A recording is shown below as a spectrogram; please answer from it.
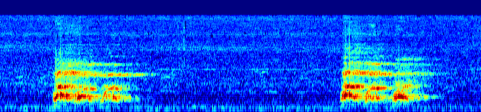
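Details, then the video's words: Dog barking on Spruce Street, Royse City, Texas, where one or both dogs reportedly bark for many hours a day. Two bark bursts about three seconds apart, each a pair of quick harsh woofs, with quiet between. "Our dog barking on Spruce Street, Royse City, TX"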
